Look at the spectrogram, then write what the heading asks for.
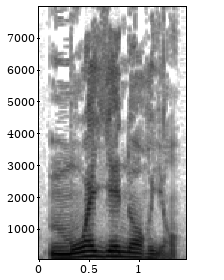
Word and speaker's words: Moyen-Orient: But then as you've got this vowel after, okay, you get to make the liaison between the two, le Moyen-Orient, Moyen-Orient, okay?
